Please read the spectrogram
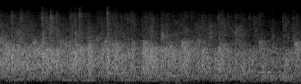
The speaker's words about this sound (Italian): È andato via. Facciamo comunque un applauso.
